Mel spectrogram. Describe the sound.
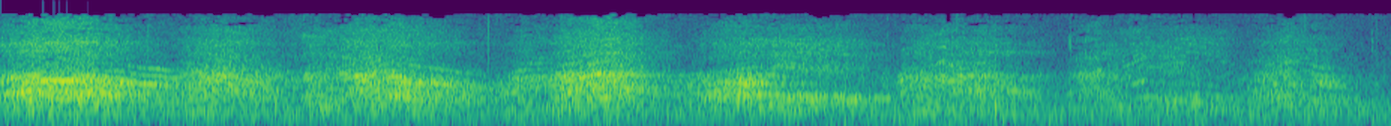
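A large crowd at a religious gathering recites the salawat aloud in unison, a loud, full wash of many voices chanting in repeated phrases that surge and ebb in several waves.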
